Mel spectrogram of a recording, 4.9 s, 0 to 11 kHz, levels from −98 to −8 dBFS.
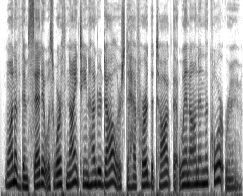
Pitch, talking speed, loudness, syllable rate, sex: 190 Hz, 270 wpm, -16 LUFS, 5.8 syllables/s, female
